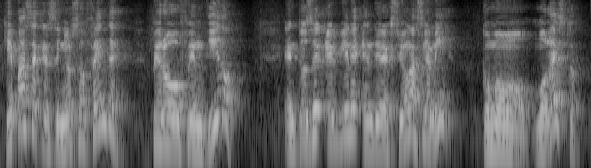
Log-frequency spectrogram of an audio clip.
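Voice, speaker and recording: A Puerto Rican man tells a story from his own life, acting out each line of it with a lot of life. His voice sits a little high for a man, and the room around him has a roomy echo. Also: measured pace. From Puerto Rico. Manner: animated, acts out the other people's lines in his story. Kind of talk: casual personal storytelling.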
